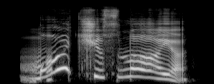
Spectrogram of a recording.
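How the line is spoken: Squeak. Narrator (Russian): пискнул он

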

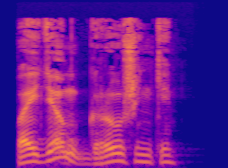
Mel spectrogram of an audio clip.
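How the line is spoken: Calm, prompt reply. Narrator (Russian): спокойно и тотчас же ответил Алеша

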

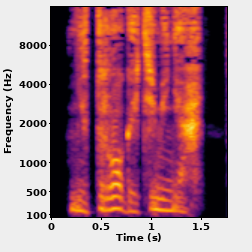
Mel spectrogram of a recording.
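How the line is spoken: Girl hissing through teeth. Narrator (Russian): сквозь зубы прошипела девушка

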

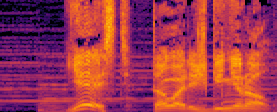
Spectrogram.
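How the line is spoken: Shouted reply. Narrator (Russian): крикнул в ответ Константин

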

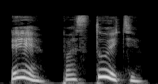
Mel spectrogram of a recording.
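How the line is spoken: Exclaimed. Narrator (Russian): воскликнул Чижов

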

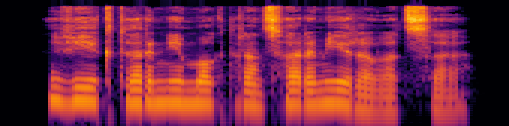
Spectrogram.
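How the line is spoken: Sad sigh. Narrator (Russian): со вздохом начала Лиана, печально сведя брови

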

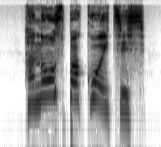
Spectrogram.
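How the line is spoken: Furious shout. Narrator (Russian): Закричав, подпитывалась текущей по венам яростью

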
